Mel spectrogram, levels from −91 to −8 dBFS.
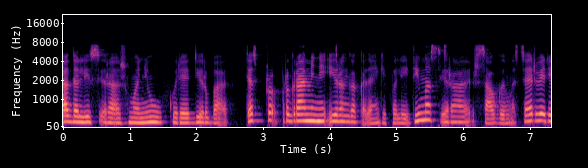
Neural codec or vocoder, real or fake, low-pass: none; real; 7.2 kHz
